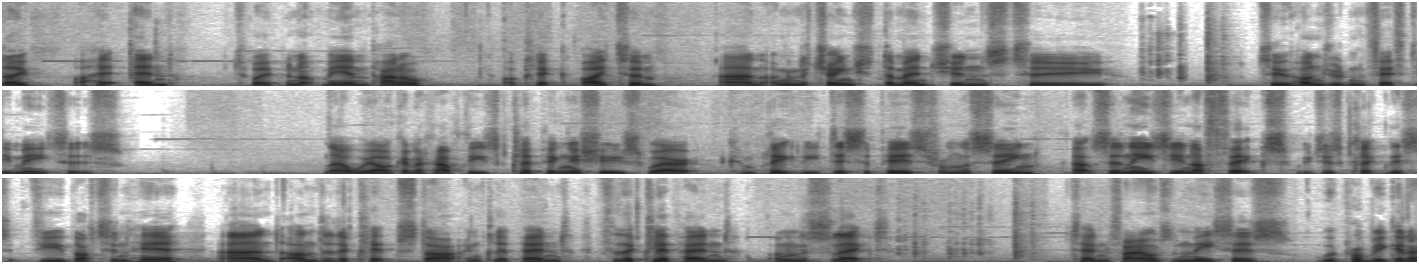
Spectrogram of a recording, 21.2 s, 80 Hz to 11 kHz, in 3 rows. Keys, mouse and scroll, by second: 0.6 n, 2.7 click, 3.9-6.6 drag, 7.5-8.9 scroll down 10, 8.6 scroll up 3, 8.9-9.8 scroll down 1, 9.8-10.2 scroll down 2, 10.2 scroll up 2, 10.8-11.3 scroll down 2, 11.2-12.3 scroll up 2, 14.1 click, 17.2-19.2 drag, 18.9 KP_0, 19.0 KP_0, 20.6-21.0 scroll down 2.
